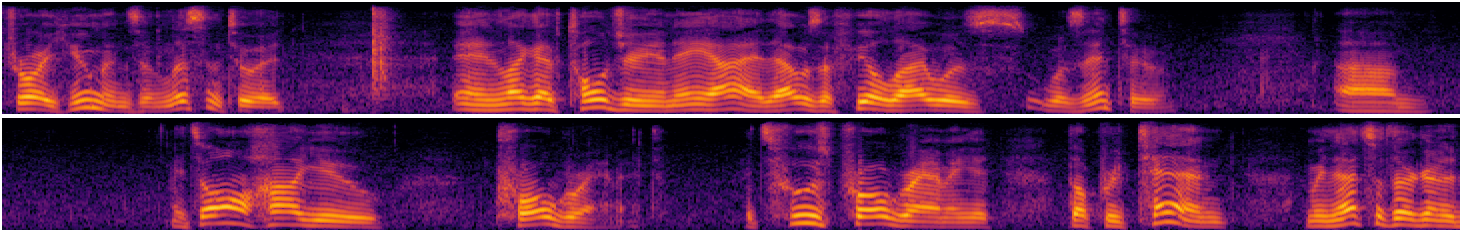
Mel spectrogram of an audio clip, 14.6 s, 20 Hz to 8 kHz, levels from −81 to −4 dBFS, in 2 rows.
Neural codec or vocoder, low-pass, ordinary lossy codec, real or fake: none; 7.2 kHz; MP3, 48 kbps; real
